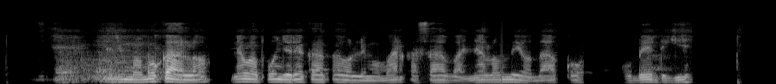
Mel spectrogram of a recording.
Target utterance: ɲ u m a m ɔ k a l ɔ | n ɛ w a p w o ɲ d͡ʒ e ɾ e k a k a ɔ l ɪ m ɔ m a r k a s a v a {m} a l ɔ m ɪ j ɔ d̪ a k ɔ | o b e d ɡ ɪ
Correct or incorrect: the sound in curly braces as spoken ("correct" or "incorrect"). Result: incorrect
